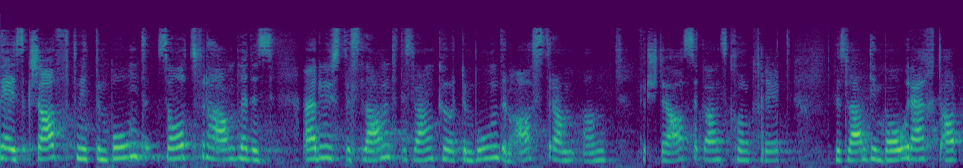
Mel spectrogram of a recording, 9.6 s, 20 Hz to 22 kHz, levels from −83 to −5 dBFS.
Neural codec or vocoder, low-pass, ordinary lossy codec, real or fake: codec, 44.1 kHz, 2.6 kbps, DAC; 14.4 kHz; MP3, 48 kbps; fake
